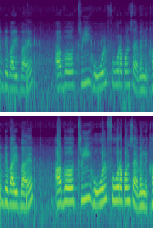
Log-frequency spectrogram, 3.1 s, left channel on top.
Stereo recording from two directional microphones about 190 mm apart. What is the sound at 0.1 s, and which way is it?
A woman's voice, 45° right (ahead or behind).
